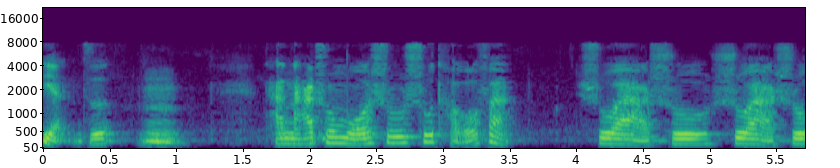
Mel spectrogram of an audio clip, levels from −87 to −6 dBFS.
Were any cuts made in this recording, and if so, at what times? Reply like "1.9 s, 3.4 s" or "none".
none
